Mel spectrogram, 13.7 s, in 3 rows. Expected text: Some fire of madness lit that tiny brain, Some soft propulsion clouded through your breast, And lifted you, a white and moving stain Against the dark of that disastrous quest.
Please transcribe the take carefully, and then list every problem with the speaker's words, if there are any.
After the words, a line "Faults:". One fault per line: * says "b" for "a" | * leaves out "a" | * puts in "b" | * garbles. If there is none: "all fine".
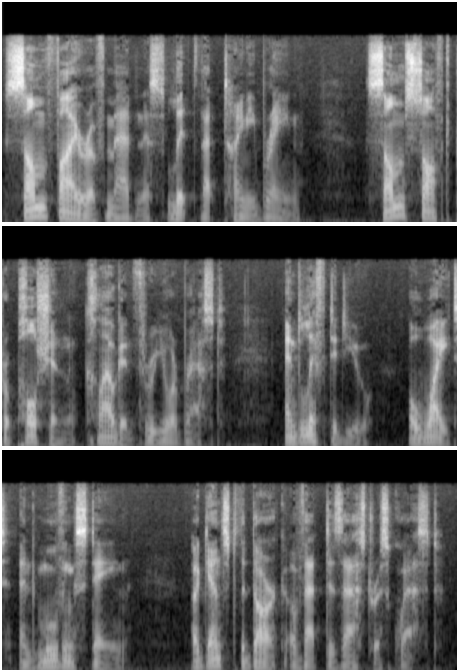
Some fire of madness lit that tiny brain, Some soft propulsion clouded through your breast, And lifted you, a white and moving stain Against the dark of that disastrous quest.
Faults:
all fine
